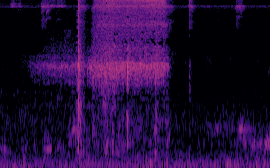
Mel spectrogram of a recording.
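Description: A man blowing out a long, breathy exhale through his lips, as after a drag on a cigarette. It starts with a faint click about a second in and lasts about a second and a half.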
